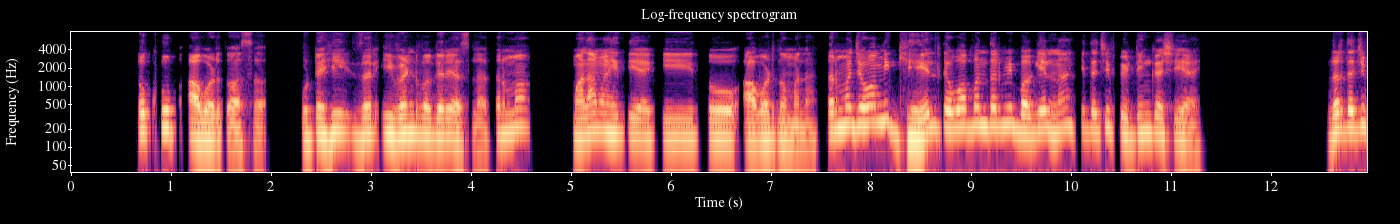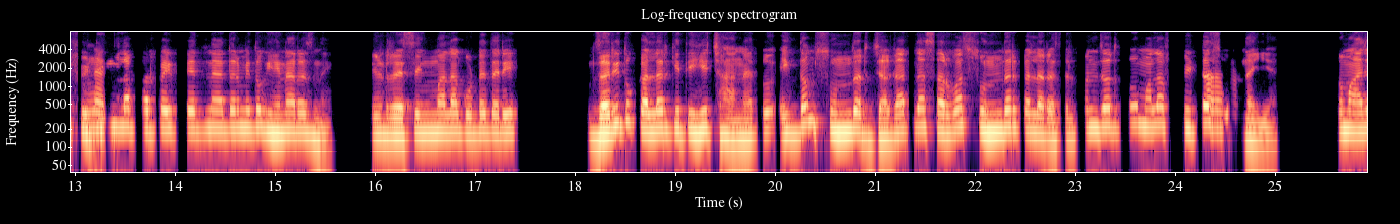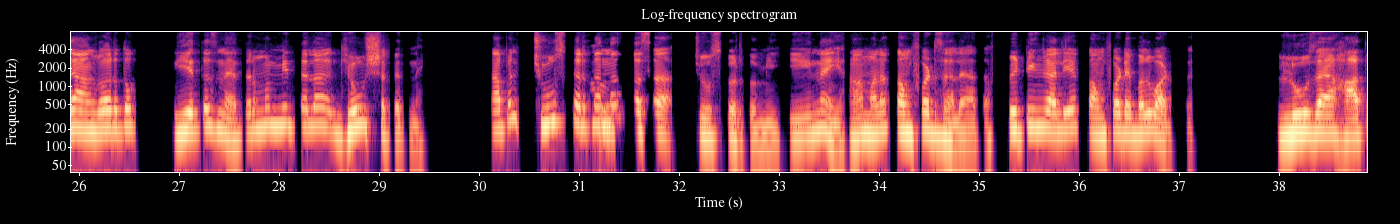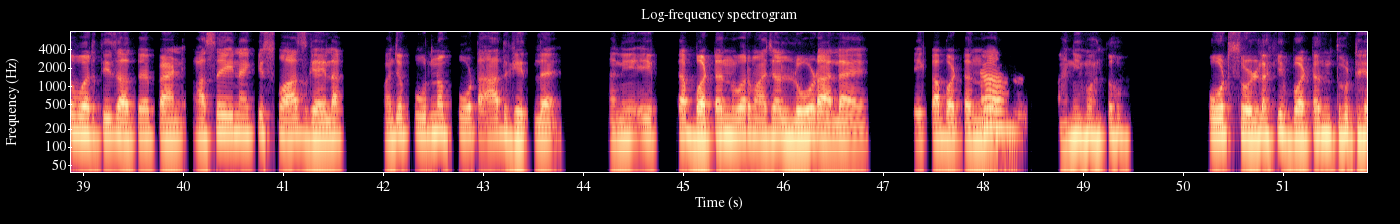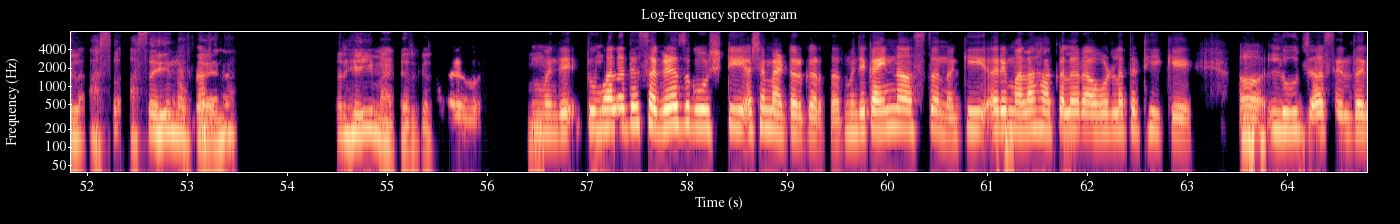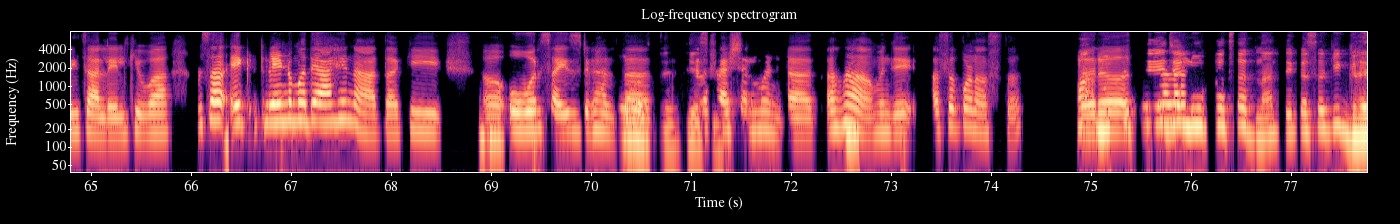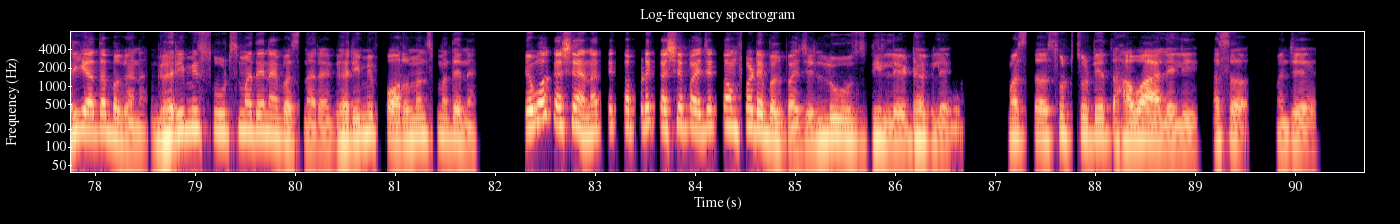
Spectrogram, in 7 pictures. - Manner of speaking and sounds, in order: in English: "इव्हेंट"; in English: "चूज"; in English: "चूज"; in English: "कम्फर्ट"; in English: "कम्फर्टेबल"; laughing while speaking: "आणि मग तो पोट सोडलं की बटन तुटेल"; chuckle; other background noise; other noise; in English: "ओव्हरसाइज्ड"; in English: "ओव्हरसाइझ"; in English: "फॉर्मल्समध्ये"; in English: "कम्फर्टेबल"
- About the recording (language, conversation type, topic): Marathi, podcast, तुमच्या कपड्यांच्या निवडीचा तुमच्या मनःस्थितीवर कसा परिणाम होतो?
